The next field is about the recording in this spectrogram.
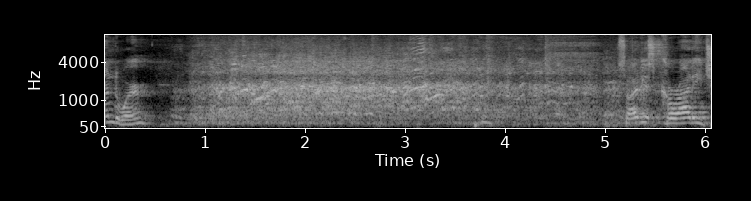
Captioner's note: audience laughing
